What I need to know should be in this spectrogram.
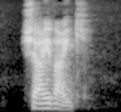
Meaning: charivaric
- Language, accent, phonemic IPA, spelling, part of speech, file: French, France, /ʃa.ʁi.va.ʁik/, charivarique, adjective, LL-Q150 (fra)-charivarique.wav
